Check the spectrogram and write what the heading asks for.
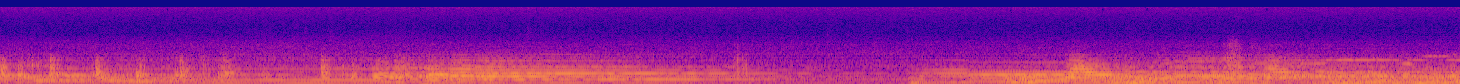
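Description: Orchestral film score with held brass chords, from an old movie soundtrack heard muffled and dull through the wall of another room. It sinks to a quiet passage just past halfway, then swells louder again.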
